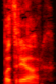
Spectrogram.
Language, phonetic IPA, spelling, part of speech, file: Russian, [pətrʲɪˈarx], патриарх, noun, Ru-патриарх.ogg
- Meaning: patriarch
